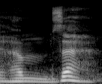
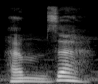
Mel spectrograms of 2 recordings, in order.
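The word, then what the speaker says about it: ء: এটার নাম হচ্ছে হামজাহ। হামজাহ উচ্চারণ কিন্তু ওই আলিফের যা ছিল তাই। এই যে আলিফে যেমন আ ই উ, তার নাম হচ্ছে হামজা, বাকি উচ্চারণ হামজা জবর আ, আ ই উ এরকম হবে।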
